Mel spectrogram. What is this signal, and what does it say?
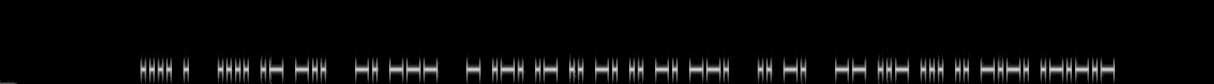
Morse code, heard as a keyed tone, about 28 wpm, 700 Hz. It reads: HE HAD NO TRAINING IN MUSIC.
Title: Sentences from Top 1000 Words - Review Part 4 - 28wpm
